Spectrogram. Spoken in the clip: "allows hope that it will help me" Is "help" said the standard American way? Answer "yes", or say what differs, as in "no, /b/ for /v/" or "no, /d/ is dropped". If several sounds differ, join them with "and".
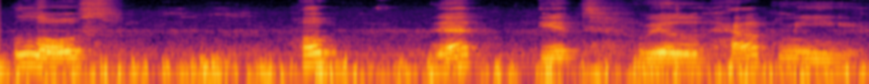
yes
